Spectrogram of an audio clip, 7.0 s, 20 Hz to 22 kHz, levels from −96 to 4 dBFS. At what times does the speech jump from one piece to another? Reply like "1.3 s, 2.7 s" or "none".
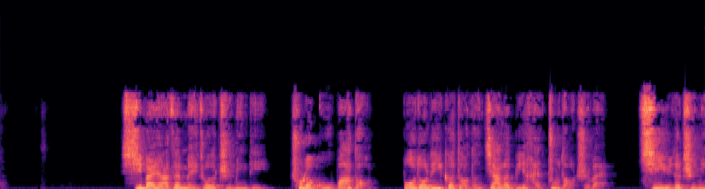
6.2 s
